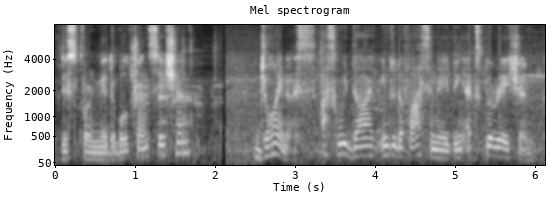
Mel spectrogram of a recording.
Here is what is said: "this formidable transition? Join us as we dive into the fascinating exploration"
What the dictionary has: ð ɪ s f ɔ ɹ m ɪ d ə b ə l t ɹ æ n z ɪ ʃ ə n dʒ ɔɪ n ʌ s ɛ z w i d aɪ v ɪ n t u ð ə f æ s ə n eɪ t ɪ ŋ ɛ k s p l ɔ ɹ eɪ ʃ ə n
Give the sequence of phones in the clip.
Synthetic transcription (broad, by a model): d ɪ s f ɔ ɹ m ɪ d ə b ə l t ɹ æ n s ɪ ʃ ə n dʒ ɔɪ n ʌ s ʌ s w i d aɪ v ɪ n t u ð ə f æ s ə n eɪ t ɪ ŋ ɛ k s p l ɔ ɹ eɪ ʃ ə n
